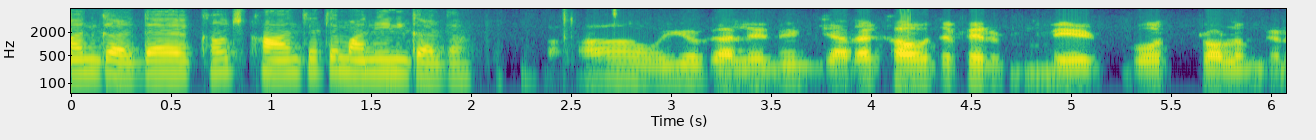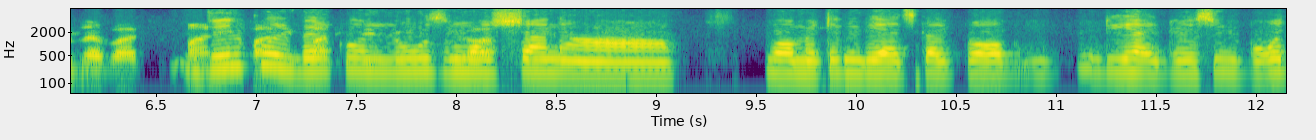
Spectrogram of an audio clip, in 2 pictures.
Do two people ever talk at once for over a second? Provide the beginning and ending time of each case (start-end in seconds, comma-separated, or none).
6.8-8.7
